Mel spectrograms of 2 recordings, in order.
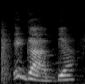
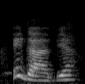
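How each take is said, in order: First: It is said with a level mid tone. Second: The same.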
